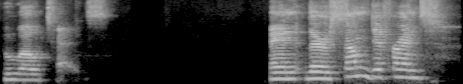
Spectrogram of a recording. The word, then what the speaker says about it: Boötes: I've heard people call it boots. Some people have told me booties. But I'm probably mispronouncing it. I believe the Greek pronunciation is Boötes.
